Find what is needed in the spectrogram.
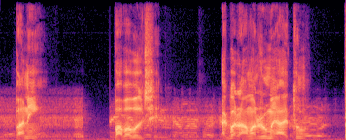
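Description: Speech only: three short phrases of Bengali radio-drama dialogue.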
